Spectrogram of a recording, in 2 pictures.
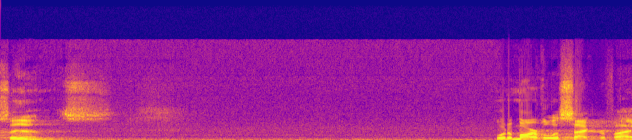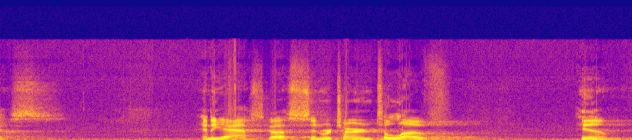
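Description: A man preaches with animation in a large echoing hall, heard through a microphone, with long pauses between phrases.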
